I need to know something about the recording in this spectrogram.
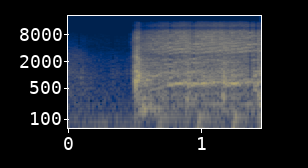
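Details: John Deere 160 lawn tractor rescued free from roadside, after engine, electrical, fuel line and gas tank work, weak battery with jump pack: brief quiet, then catches at once into an even steady idle with no misses; starts and runs normally.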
